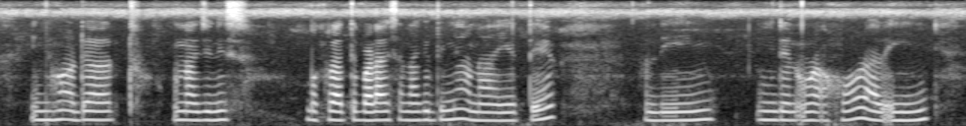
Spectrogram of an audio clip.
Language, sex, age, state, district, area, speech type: Santali, female, 30-45, West Bengal, Birbhum, rural, spontaneous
